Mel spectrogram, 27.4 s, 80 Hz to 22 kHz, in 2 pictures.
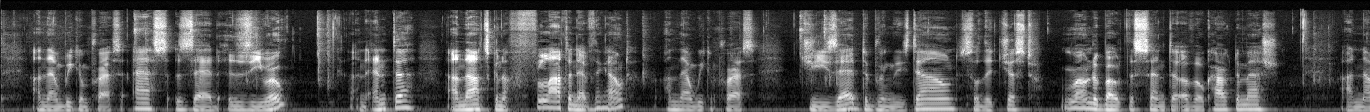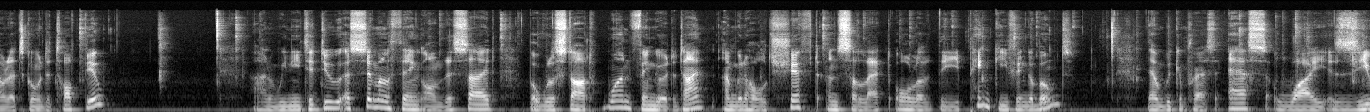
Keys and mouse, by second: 1.2 s, 7.8 g, 16.1-16.6 shift+drag, 17.9 click, 18.7 shift+click, 22.1 shift+click, 22.6 shift+click, 23.0 shift+click, 23.8 shift+click, 24.2 shift+click, 25.9 s.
